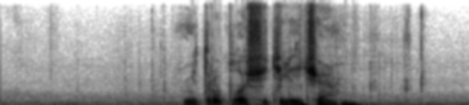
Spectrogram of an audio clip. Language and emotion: Russian, neutral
